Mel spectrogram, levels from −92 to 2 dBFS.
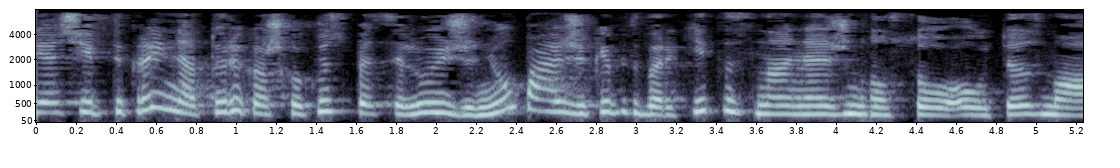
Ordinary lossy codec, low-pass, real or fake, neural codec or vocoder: MP3, 32 kbps; 7.2 kHz; real; none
